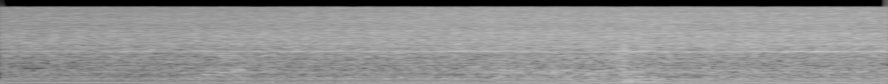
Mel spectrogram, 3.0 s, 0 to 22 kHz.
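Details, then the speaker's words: VW Passat B5 restarted, air in the fuel system bled out: steady, even idle with a smooth unbroken hum, no knocks or misses; normal idle. "Jetzt läuft er. Der läuft richtig gut. Guck mal, wie der läuft, Digga."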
